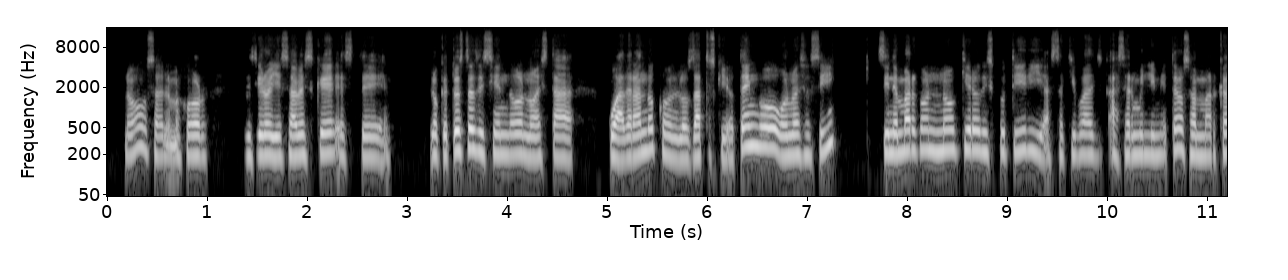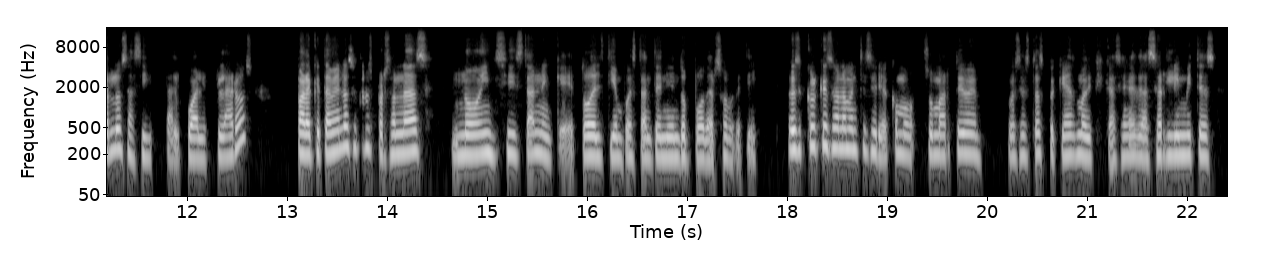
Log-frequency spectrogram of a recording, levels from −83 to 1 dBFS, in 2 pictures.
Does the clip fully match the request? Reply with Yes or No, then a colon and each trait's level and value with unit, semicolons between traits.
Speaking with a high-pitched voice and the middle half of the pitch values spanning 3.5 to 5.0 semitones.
No: high, 195 Hz; average, 2.7 semitones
